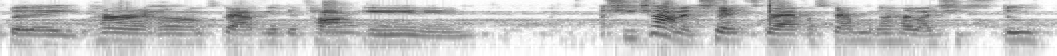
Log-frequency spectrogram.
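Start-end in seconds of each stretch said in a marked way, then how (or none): none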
